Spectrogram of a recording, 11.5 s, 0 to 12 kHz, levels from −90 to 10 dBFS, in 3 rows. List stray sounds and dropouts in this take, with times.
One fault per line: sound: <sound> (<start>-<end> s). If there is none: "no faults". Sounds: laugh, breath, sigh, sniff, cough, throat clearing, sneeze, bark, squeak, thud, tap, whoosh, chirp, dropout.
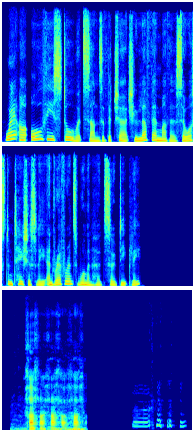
sound: laugh (7.8-9.3 s)
sound: laugh (10.2-11.3 s)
